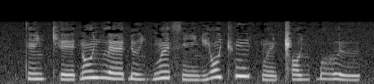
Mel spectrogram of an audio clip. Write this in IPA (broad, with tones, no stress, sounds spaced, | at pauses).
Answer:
t ẽ˨ ʎ cʰ e˩ ɗ ɔ̃˦ ʎ l ɛ˨ ɗ ɨ˩ ʎ ɡʷ ɛ̃˦ s ĩ˩ ʎ j ɔ˥ cʰ ũ˥ kʷ ẽ˩ ǁ ɔ˨ ʎ ɓ ɔ̤˦ l ɨ˨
